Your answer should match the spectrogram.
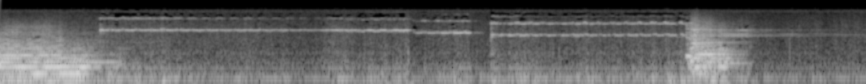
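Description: Closing bars of a song whose vocal line is played on solo violin: a low accompanying chord, then the violin holds a long high note with vibrato, steps down to two lower sustained notes, and a final low chord about seven seconds in that dies away.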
